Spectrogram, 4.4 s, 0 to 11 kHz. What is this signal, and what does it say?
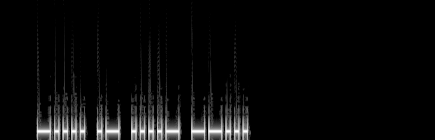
Morse code, heard as a keyed tone, about 28 wpm, 700 Hz. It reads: 6A47
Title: Common Cut Numbers - 4-Digit 28wpm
